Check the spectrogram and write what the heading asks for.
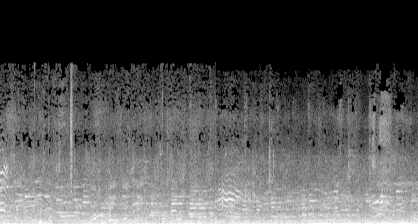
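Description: Indistinct voices of people talking, with music playing underneath, over a low rumble that swells near the end.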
